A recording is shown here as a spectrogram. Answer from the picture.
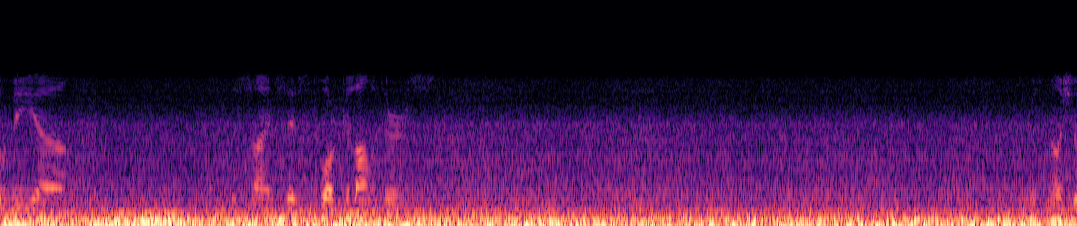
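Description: Steady low rumble of a car's engine and tyres on the road, heard from inside the cabin while driving through a road tunnel.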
